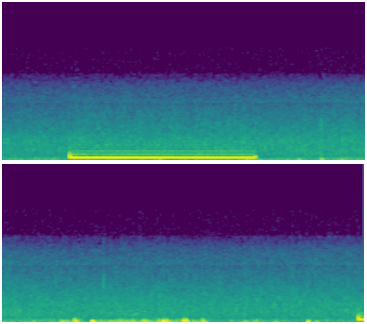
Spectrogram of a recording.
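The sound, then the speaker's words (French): A telephone call tone as a call is placed to a listener: a steady, fairly loud beep holds for over a second, then soft handling noises fill a pause before the same tone starts again at the end. “nous appelons”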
